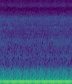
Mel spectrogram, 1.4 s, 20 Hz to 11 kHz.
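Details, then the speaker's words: 2002 Saturn SL four-cylinder after repair idling smoothly, an even steady hum with no missed beats, firing on all four; before the repair it ran like a bad diesel on two cylinders. "so let's see how it runs now i could already tell you that it's firing on all four that's it guys this is nice and smooth"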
